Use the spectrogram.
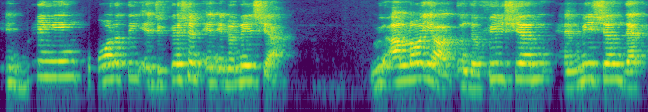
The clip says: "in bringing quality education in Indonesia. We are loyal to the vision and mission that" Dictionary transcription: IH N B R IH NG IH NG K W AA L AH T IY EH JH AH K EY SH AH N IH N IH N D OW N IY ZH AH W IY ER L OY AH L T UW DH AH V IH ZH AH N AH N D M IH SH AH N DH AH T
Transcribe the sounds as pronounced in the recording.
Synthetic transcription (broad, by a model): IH N B R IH NG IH NG K W AA L AH T IY EH JH AH K EY SH AH N IH N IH N D OW N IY SH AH W IY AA L OY AH L T UW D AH F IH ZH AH N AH N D M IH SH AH N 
